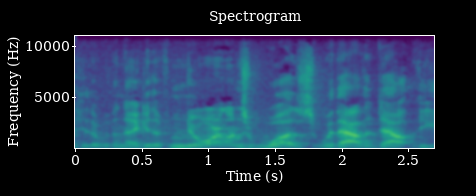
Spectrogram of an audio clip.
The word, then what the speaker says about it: New Orleans: You have to pronounce it New Orleans. Not, as I've been told, Nolans. Because apparently only tourists pronounce it as Nolans, which I'm not...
